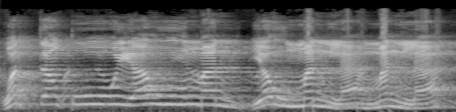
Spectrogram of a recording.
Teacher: tanwin bertemu lam idgham bila gunnah kita idghamkan. Wattaqu yauman la man la tidak kita dengungkan idgham bila gunnah.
